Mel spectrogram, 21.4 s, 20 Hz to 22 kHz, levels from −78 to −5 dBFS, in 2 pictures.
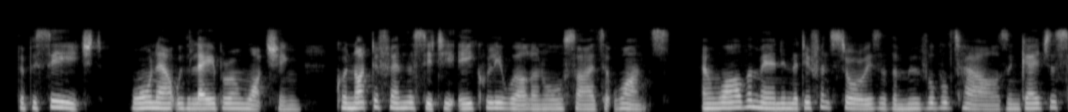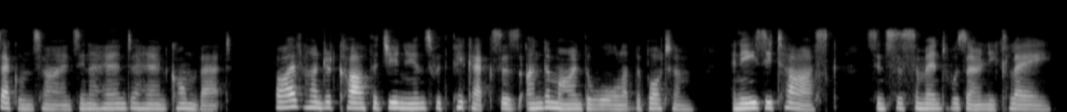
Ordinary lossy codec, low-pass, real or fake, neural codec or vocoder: Opus, 64 kbps; 7.2 kHz; fake; vocoder, 22.05 kHz, 80 mel bands, Vocos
